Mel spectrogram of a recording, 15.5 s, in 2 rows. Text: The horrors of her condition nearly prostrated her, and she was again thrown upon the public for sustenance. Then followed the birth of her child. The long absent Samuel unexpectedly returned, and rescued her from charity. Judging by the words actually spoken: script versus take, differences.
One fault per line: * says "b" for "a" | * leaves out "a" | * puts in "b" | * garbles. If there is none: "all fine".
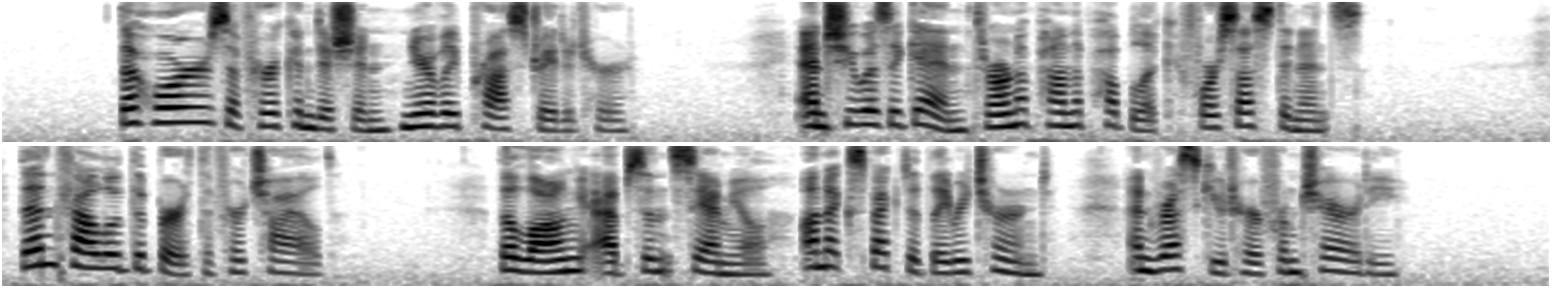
all fine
